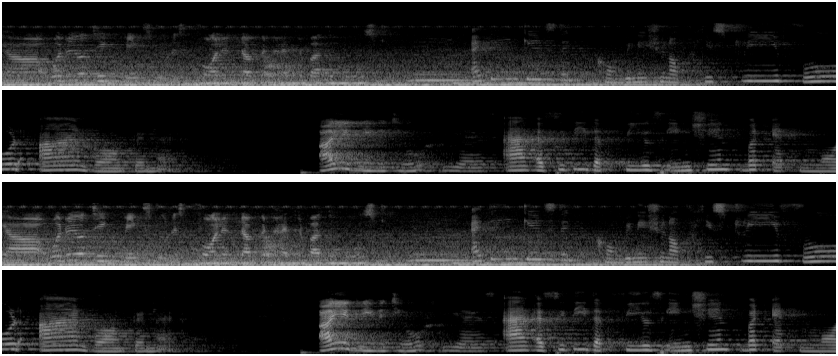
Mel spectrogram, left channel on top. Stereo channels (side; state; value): both; normal; correlation 0.86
